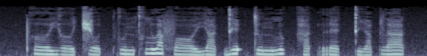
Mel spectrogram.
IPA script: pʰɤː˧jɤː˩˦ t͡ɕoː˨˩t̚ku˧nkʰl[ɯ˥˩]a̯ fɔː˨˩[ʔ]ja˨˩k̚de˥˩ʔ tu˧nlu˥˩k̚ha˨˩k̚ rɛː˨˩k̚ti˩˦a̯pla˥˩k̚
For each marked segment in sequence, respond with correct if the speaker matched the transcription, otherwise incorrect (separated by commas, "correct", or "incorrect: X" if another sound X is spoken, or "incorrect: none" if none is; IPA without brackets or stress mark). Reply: incorrect: u˥˩, incorrect: none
